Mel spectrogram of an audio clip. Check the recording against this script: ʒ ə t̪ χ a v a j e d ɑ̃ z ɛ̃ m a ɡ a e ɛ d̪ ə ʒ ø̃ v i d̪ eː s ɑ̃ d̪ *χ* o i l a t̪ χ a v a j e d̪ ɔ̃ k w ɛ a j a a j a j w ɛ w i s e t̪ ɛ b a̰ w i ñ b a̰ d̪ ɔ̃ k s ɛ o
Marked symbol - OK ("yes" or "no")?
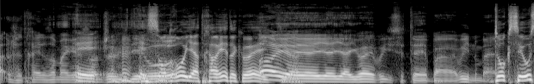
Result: no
